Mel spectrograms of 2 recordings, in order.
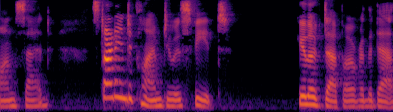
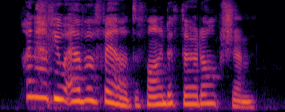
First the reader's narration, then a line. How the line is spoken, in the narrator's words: Anakin laughed, which triggered another fit of coughing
